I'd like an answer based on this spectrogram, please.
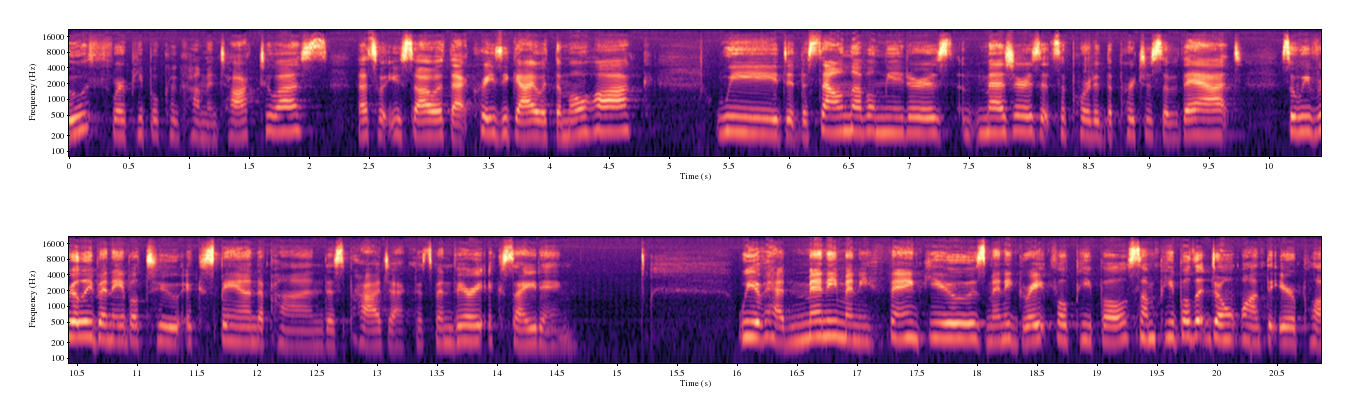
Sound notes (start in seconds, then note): none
